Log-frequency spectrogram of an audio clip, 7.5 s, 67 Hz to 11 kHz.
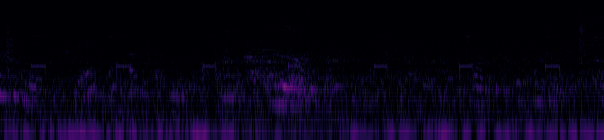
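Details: Patient giving only very few words; fewer than 20 words in a five-minute exam would score 2 on the Bush-Francis Catatonia Rating Scale mutism item; catatonic mutism (minimal speech).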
